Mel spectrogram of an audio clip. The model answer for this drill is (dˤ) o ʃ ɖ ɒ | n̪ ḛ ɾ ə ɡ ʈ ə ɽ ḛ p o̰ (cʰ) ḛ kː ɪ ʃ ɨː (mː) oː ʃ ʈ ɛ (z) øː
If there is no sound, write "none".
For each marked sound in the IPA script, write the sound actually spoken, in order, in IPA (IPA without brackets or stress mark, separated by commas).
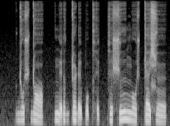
ɖ, kʰ, ŋ, ɕ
